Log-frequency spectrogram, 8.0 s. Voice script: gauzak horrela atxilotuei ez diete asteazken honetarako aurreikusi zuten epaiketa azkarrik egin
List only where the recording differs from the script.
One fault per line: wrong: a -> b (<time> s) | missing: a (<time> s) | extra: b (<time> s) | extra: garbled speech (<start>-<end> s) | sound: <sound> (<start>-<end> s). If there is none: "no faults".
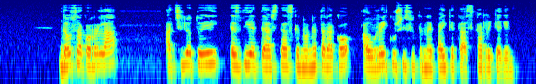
no faults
